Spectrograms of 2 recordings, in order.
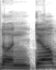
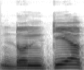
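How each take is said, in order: First: The word sounds like 'dontyo'. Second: The word sounds like 'dontiya'. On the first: The speaker calls it right. "এইটো হ'ল শুদ্ধ দন্ত্য" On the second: The speaker calls it wrong. "দন্তীয়া কয় যেটো ভুল"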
